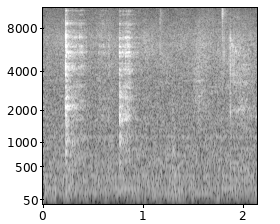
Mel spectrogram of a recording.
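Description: Metal fork clinking against a dinner plate twice, about half a second apart, with a brief high ring; the first clink is the louder.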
